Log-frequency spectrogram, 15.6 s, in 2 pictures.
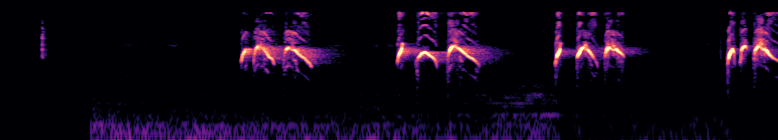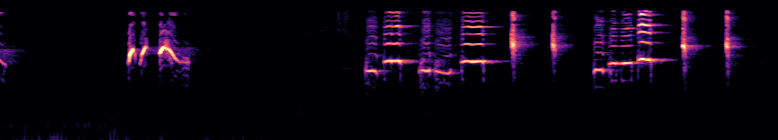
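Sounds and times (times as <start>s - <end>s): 
low rumbling background noise: 0.9s - 9.1s
cockatiel arched chirps: 2.4s - 3.3s, 4.0s - 4.9s, 9.0s - 9.7s, 11.4s - 15.5s.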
